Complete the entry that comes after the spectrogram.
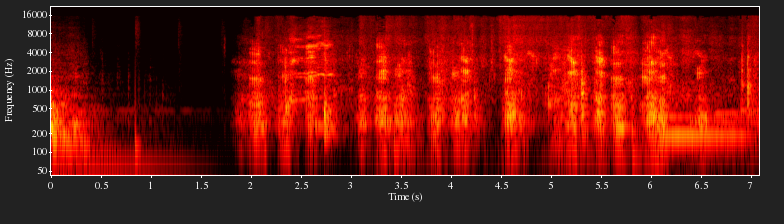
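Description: A herd of pigs grunting, many short overlapping grunts coming two or three a second. It is preceded at the very start by a brief brown bear call that dies away into a second of quiet.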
